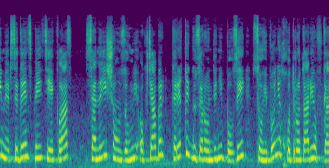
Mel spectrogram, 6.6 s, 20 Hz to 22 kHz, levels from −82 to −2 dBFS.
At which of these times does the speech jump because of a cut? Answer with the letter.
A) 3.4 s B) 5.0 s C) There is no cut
A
